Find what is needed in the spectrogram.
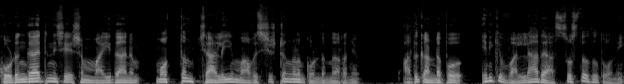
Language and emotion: Malayalam, disgusted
